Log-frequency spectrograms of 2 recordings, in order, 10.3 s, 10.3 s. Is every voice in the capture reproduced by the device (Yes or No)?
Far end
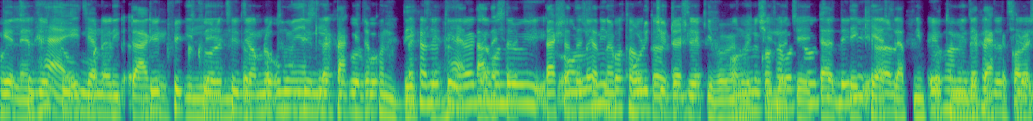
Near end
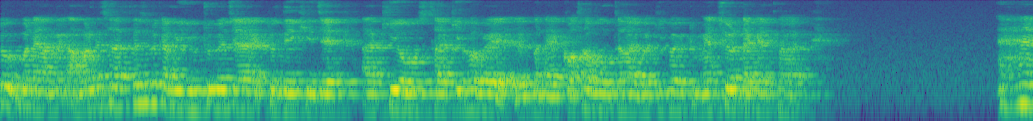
No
